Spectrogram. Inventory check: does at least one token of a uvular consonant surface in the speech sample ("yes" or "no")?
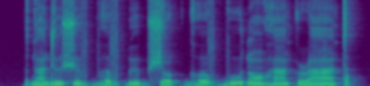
no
